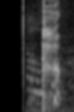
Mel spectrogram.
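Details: Cough from a person who says they were sick with a very sore throat; an inhaler is shown afterwards: cough.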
